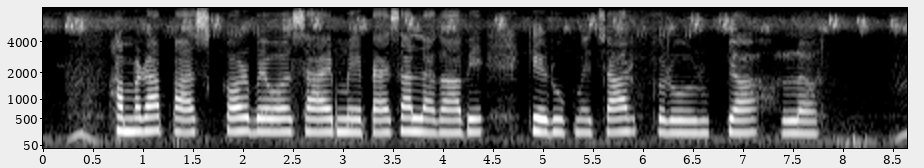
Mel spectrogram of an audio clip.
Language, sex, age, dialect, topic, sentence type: Magahi, female, 18-24, Western, banking, statement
